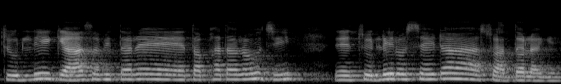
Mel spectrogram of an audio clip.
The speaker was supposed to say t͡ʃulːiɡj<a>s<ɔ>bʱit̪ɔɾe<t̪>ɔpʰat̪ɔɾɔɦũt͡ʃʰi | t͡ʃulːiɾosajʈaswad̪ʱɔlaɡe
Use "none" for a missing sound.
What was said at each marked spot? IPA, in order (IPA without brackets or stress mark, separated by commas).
a, ɔ, t̪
